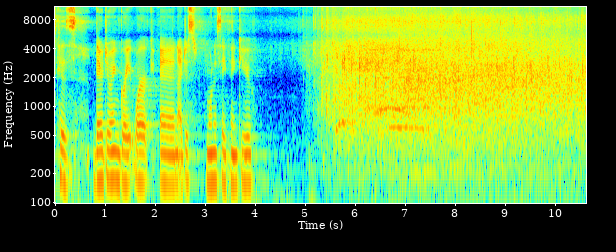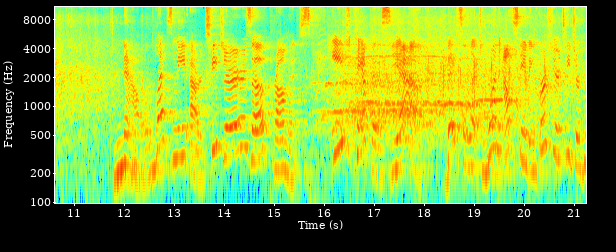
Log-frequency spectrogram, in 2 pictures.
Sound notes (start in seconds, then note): 5.1 audience cheering and applauding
